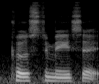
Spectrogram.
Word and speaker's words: Costa Mesa: Costa Mesa is the correct way to pronounce it.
